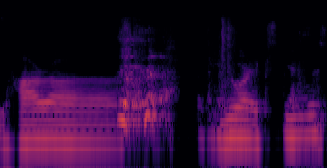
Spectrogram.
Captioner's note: member coughs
